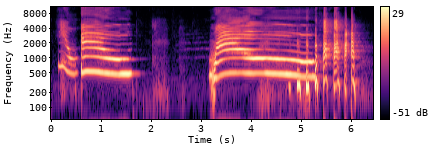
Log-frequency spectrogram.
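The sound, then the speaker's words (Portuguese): A cat meows loudly: two long, drawn-out wailing meows separated by a pause, then a quick run of short, chirpy calls. “Ele acabou de miar, ali, ó.”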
